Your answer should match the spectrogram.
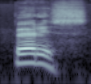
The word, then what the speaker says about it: Paris: Paris in English is a stressed on the initial syllable.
